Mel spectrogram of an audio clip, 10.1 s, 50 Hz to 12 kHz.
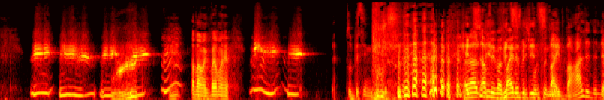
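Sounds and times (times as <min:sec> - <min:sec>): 
person whistling a high tone while humming lower notes, imitating robot beeps: 0:00.5 - 0:03.2, 0:04.2 - 0:05.2
speech: 0:03.2 - 0:04.1, 0:05.9 - 0:10.0
laughter: 0:06.2 - 0:09.4.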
